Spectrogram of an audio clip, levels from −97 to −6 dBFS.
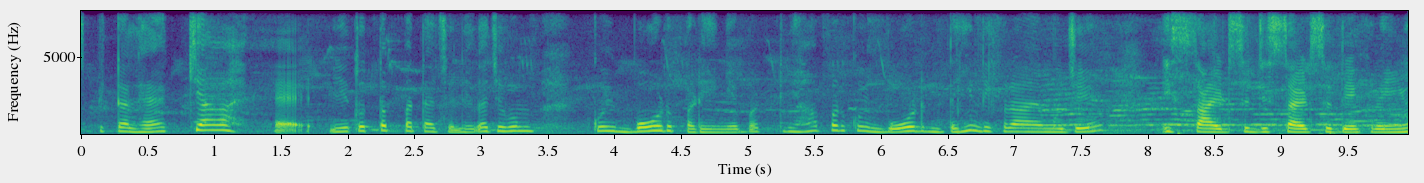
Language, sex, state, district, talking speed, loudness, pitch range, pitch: Hindi, female, Uttar Pradesh, Hamirpur, 210 wpm, -22 LUFS, 220-280 Hz, 245 Hz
